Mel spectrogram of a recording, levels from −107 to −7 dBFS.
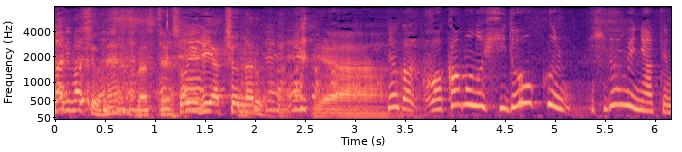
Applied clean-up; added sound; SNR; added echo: none; none; none; none.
